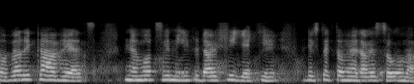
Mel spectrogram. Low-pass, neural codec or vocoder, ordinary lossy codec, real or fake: 7.2 kHz; codec, 16 kHz, 1 kbps, FreqCodec, smaller model; AAC, 96 kbps; fake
